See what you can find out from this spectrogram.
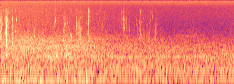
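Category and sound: nature, flowing river water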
